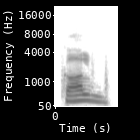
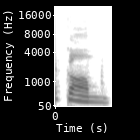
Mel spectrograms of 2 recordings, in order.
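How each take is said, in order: First: "काल्म" with the l sounded, kalm; wrong pronunciation. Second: "काम" as kaam, no l sound, falling; correct pronunciation. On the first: Teacher shows the student's wrong reading, "काल्म" said as kalm. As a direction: say "काल्म" as kalm, l clearly pronounced. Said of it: "काल्म किसने बोला और काम किसने बोला". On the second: Teacher corrects the student, "काम" said as kaam. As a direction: say "काम" plainly as kaam, no l at all. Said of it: "नहीं, ये वर्ड है काम". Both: Shown as a demonstration.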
